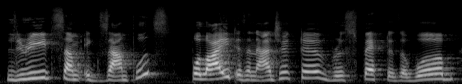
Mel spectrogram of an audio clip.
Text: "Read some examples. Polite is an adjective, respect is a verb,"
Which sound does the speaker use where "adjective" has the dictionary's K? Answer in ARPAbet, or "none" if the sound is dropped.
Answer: K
